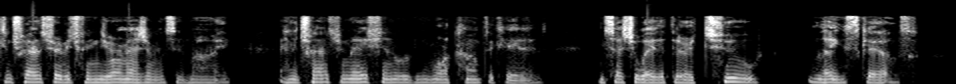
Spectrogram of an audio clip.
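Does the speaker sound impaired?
Yes: Parkinson's; must move about during interview, reports not feeling very well.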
